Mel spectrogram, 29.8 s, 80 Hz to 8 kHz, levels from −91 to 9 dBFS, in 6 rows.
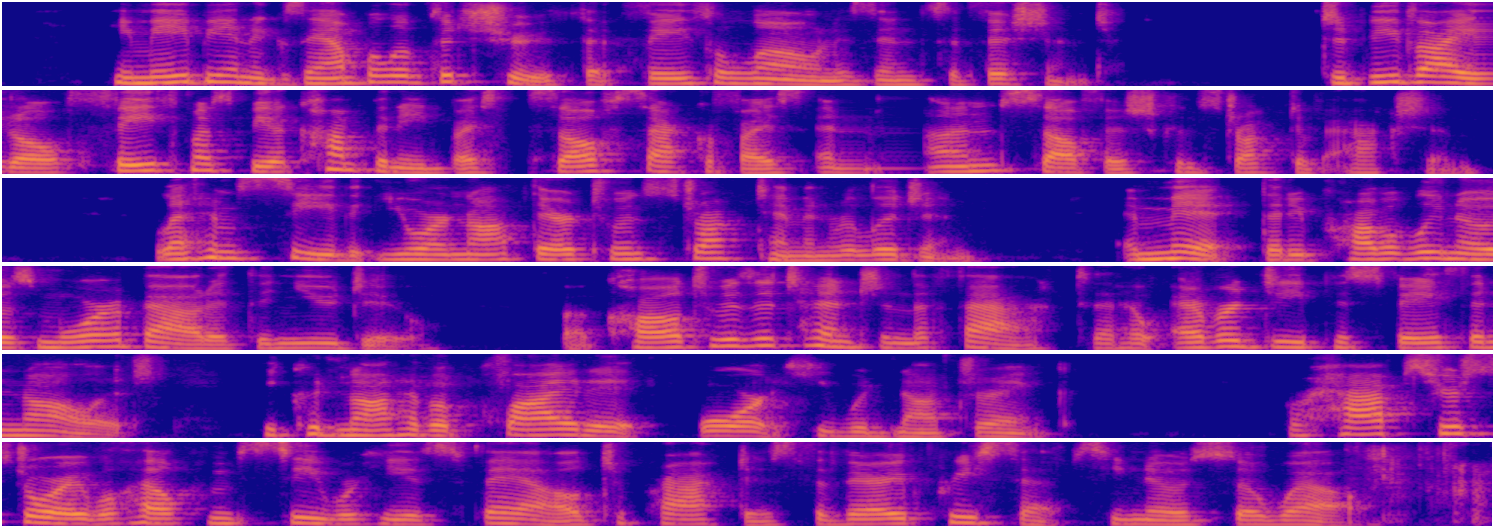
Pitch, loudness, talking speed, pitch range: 180 Hz, -25 LUFS, 195 wpm, 155-200 Hz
